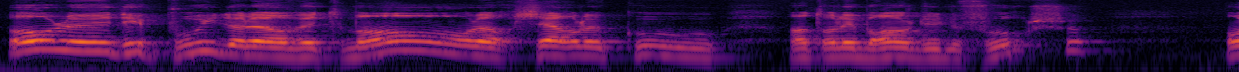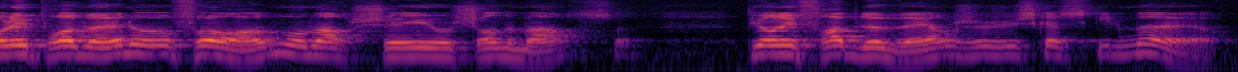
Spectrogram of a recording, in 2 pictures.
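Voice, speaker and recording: A man voicing a cold, vengeful young eunuch servant who speaks slowly and coldly in an audiobook reading. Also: a little high, darkish tone, dull audio, pitched above the performer's own voice, close to an everyday voice. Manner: cold, slow delivery.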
